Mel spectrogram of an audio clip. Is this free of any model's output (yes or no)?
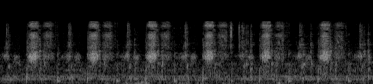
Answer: yes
